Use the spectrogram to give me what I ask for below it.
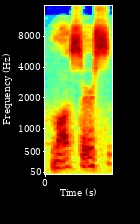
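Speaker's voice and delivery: ordinary delivery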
